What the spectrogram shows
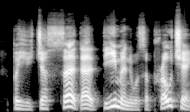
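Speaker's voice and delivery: usual speaking voice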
